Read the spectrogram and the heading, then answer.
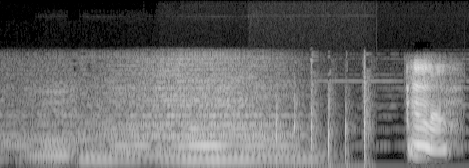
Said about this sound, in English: At Rex and Perry's apartment, Perry is home alone, half asleep, when he hears a knock on the door.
